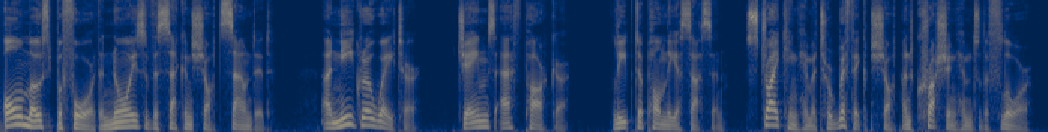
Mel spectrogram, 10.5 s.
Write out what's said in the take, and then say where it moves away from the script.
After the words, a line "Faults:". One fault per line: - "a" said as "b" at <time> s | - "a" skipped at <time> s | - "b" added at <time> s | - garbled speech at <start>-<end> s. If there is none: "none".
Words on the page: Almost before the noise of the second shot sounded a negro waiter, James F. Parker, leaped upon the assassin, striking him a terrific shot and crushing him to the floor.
Almost before the noise of the second shot sounded a negro waiter, James F. Parker, leaped upon the assassin, striking him a terrific shot and crushing him to the floor.
Faults:
none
